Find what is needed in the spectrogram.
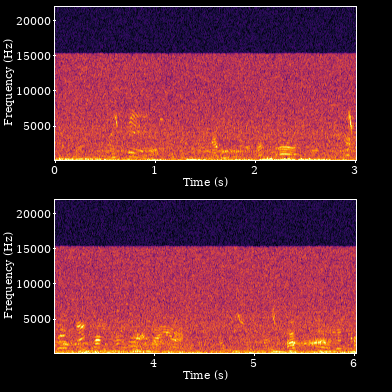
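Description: Near silence outdoors: a faint low rumble with a few faint, far-off calls or shouts.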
